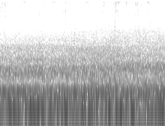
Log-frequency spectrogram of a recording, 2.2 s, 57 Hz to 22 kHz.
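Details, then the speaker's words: Vintage Lakewood P-223 20-inch three-speed box fan, early-mid 1980s, McMillan motor: steady low hum with soft whooshing air, even and smooth after switching from low to medium; fan running normally. "low speed is pretty quiet it's moving the air turn it up to medium it's going to start to get loud"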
